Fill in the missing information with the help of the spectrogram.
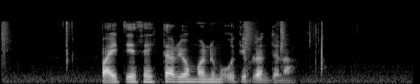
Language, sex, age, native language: Icelandic, male, 40-49, Icelandic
